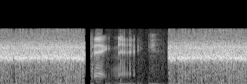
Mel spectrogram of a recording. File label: "picnic", American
